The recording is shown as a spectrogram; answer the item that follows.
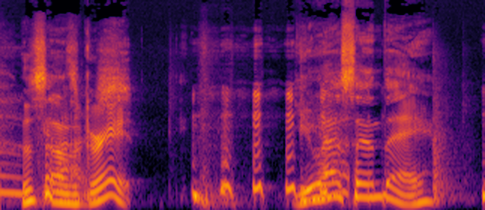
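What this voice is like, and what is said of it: Borat-style comic accent impression. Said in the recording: “my Borat impression. That was pretty good. I like that. That sounded nice.”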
